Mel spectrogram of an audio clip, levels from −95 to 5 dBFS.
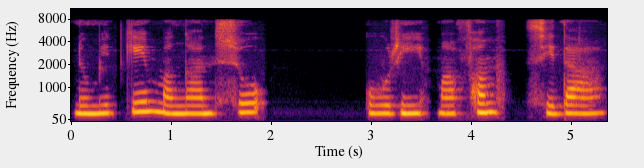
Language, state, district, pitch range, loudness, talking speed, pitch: Manipuri, Manipur, Imphal West, 235-265 Hz, -15 LUFS, 55 wpm, 240 Hz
